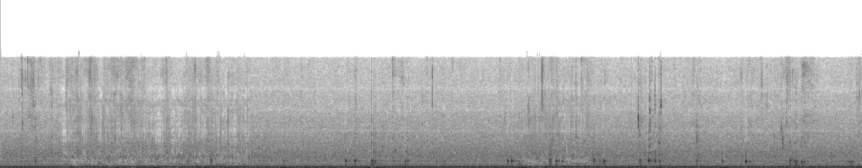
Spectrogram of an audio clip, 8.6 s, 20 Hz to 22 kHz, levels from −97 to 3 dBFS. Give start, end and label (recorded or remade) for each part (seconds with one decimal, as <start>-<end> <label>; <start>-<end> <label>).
0.0-0.6 recorded; 0.6-2.5 remade; 2.5-5.2 recorded; 5.2-5.9 remade; 5.9-8.6 recorded

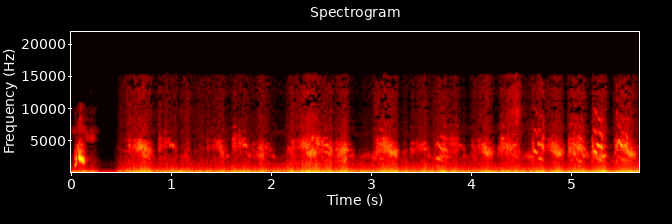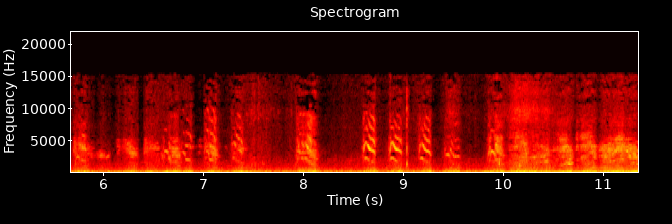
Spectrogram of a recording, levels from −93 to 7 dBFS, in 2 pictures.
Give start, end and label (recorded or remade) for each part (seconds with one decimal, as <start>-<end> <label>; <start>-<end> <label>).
0.0-8.0 recorded; 8.0-11.0 remade; 11.0-11.4 recorded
